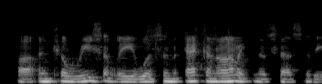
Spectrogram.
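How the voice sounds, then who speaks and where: A man's somewhat breathy voice, dark and mellow in tone, stays monotone and flat. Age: 70s. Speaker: conference speaker, software business owner. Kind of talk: conference presentation. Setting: virtual conference. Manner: halting, many fillers.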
